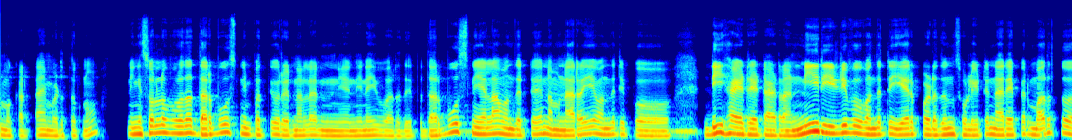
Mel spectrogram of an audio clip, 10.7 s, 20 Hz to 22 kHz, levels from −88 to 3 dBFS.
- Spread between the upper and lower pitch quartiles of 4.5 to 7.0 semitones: Yes, average, 4.8 semitones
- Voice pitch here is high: No, low, 135 Hz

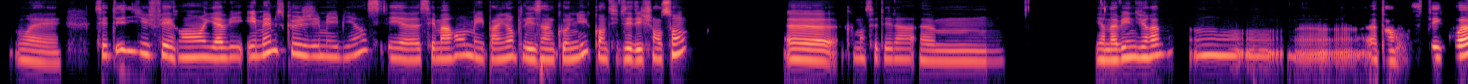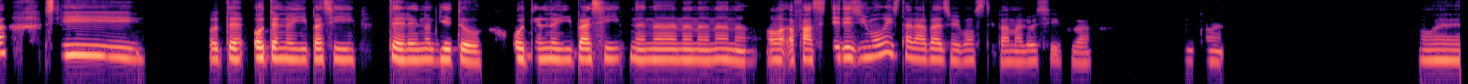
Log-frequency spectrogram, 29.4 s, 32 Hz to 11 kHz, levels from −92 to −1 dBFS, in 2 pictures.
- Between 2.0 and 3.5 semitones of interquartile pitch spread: No, average, 4.0 semitones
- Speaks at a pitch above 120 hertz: Yes, high, 190 Hz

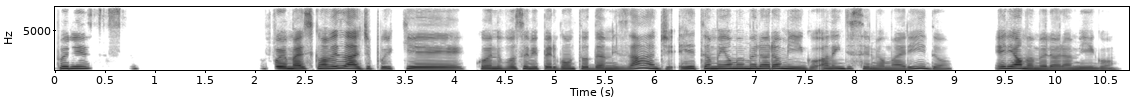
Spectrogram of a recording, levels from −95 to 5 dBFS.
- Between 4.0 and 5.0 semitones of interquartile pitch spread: No, average, 3.3 semitones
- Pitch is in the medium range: No, high, 210 Hz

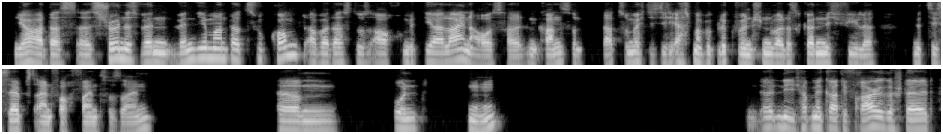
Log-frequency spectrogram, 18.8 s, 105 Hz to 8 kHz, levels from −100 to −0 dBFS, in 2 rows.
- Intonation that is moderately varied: Yes, average, 3.8 semitones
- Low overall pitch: Yes, low, 120 Hz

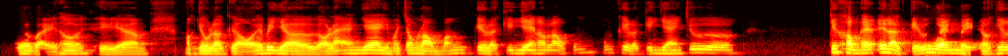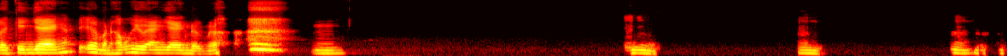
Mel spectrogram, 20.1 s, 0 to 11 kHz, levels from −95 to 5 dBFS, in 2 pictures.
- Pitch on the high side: No, low, 130 Hz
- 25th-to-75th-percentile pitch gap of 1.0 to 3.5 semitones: Yes, average, 2.9 semitones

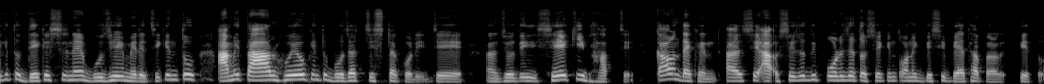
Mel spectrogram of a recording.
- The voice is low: No, medium, 175 Hz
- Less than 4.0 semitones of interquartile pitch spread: No, average, 4.7 semitones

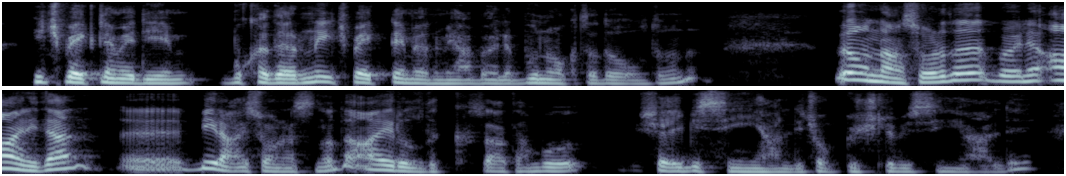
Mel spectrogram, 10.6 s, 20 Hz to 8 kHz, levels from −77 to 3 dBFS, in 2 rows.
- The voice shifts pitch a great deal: Yes, wide, 6.0 semitones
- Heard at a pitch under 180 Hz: Yes, low, 135 Hz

